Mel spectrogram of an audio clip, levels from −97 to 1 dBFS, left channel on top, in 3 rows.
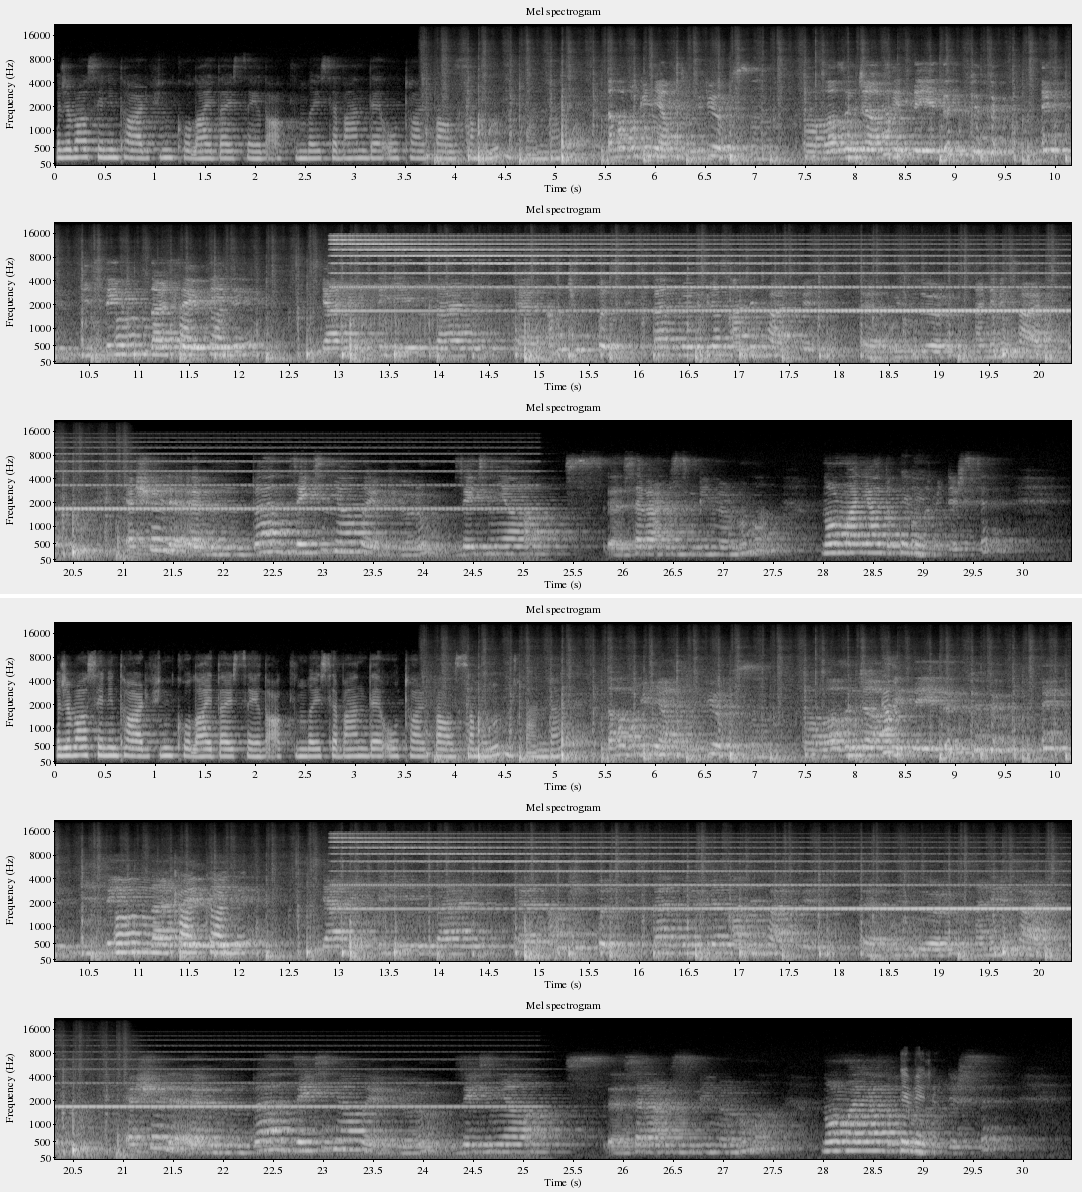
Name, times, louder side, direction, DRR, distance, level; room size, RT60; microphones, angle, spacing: voice 1, 0.0-5.1 8.3-8.4 10.7-12.1 28.8-29.1, right 4 dB, 65° right, 15 dB, 0.5 m, -26 dB
Run, 3.6-21.1, equal, 5° left, 1.5 m, -29 dB
voice 2, 5.5-7.1 7.5-9.4 9.9-12.1 12.8-17.8 18.2-20.4 20.7-25.1 25.4-25.5 25.8-27.4 28.0-29.0 29.2-29.7, left 2 dB, 60° left, 0 dB, 4.1 m, -27 dB
sound 1, 12.9-25.2, left 5 dB, 30° left, 0.5 m, -25 dB
19.0 x 16.0 x 4.0 m, 1.5 s
head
